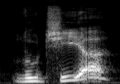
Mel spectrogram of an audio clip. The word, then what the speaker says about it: Lucia: I was like oh that's how you pronounce it Luchia okay Luchia Goma from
